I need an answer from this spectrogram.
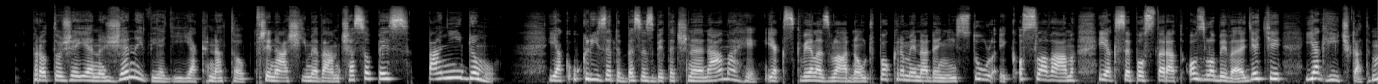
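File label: female Czech commercial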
